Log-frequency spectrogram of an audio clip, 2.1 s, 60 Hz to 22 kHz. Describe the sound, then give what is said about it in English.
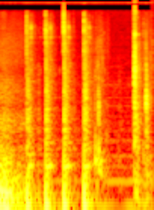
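Rapid, insistent knocking on a door late in the evening on August 8th: four quick, evenly spaced raps with a heavy low thud, a brief pause, then two more knocks. No voices are heard. “And then, late in the evening, on August 8th, I heard an urgent knock at the door.”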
